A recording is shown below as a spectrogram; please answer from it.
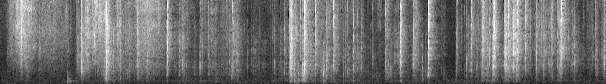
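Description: A folded thin white sheet of parchment baking paper on a wooden table is pressed, creased and smoothed by fingertips. It gives bright, dry crinkling and crackling with many quick, sharp snaps and very little low end.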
